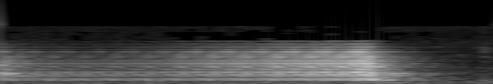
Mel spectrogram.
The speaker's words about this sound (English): Because I wanted you to listen to that signal. If I'm not mistaken, it's a call for help.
